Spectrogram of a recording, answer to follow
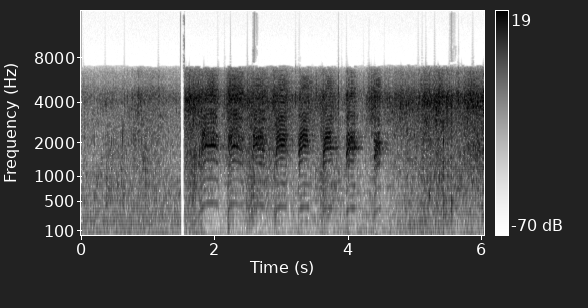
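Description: Mallard ducks quacking: a run of about eight quacks in quick succession, starting about two seconds in. Before them there is a steady rushing noise that stops at a cut.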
